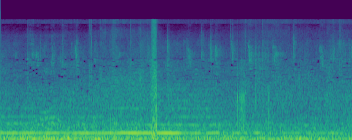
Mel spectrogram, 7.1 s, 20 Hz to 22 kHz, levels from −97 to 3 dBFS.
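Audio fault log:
Throughout, HE-AAC compression: the treble sounds gritty and metallic, and the damage is heavy. This is likely from spectral band replication, where the upper bands are copied from lower ones and shaped only coarsely, so their harmonics fail to line up with the true content. The heavy damage fits a very low bitrate near 16 kbps. A spectrogram would show nothing above 12.3 kHz and treble that repeats the lower bands' pattern in blocky shapes.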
